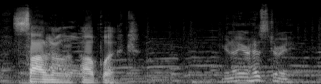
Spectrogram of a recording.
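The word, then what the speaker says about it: Salò: Salo. Salo Republic.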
